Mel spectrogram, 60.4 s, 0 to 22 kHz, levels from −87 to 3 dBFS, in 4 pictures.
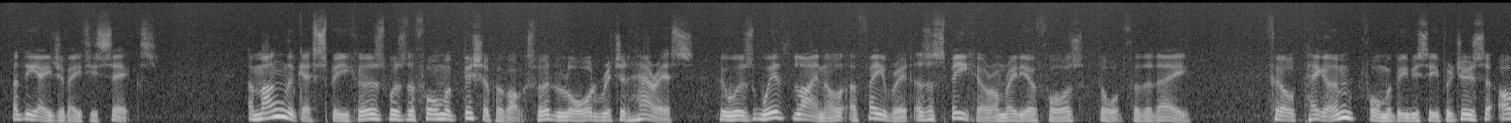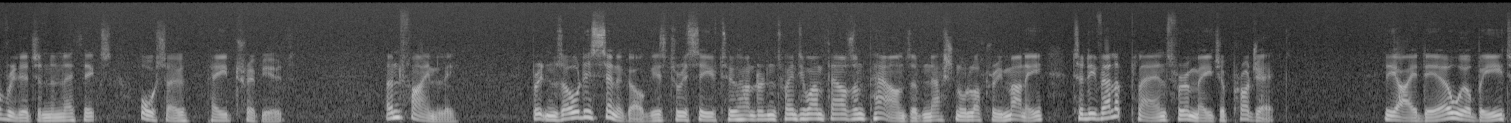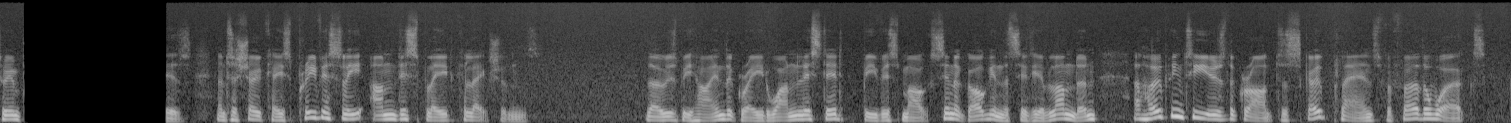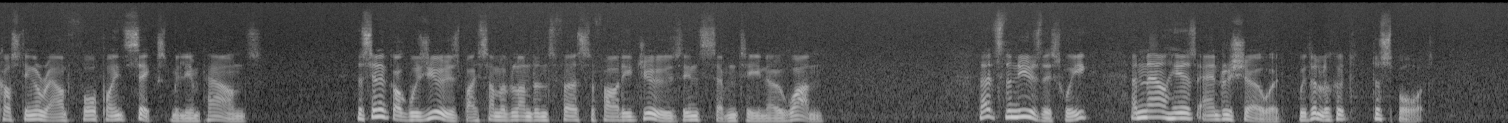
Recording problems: hiss; noticeable; throughout; 15 dB below the speech
audio cutting out; at 30 s for 1.5 s

